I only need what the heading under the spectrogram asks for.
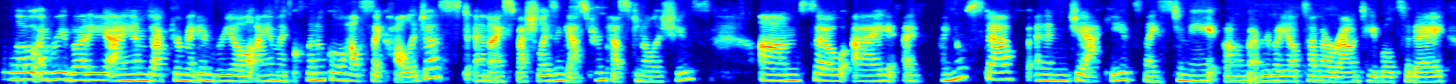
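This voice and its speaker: A woman psychologist introducing herself on a video call in a measured, slightly halting way. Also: medium pitch, steady tone, dull audio. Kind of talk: professional introduction.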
